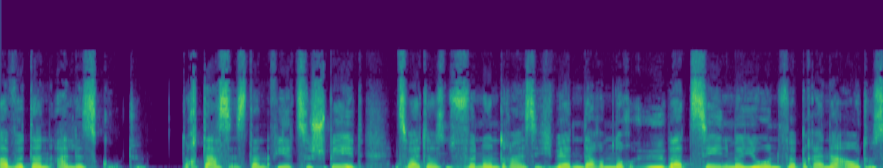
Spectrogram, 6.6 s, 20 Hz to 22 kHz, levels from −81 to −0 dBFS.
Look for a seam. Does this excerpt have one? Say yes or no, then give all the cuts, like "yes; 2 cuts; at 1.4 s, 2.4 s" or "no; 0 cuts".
yes; 2 cuts; at 2.0 s, 3.0 s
